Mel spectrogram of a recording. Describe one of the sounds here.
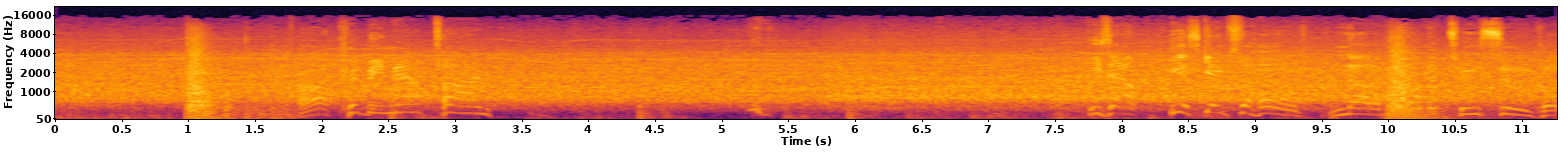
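Heavy thuds land as wrestlers slam onto the mat.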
